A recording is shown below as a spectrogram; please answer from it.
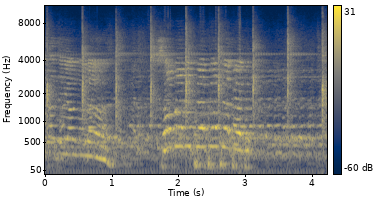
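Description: A woman singing into a microphone, with held notes and slides in pitch, over steady hand clapping at about two claps a second.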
